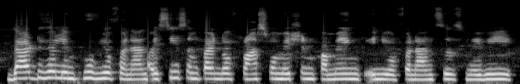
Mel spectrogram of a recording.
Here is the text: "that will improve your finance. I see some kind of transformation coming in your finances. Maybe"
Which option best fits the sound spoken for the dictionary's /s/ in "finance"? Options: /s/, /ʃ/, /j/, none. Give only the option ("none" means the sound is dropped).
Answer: none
